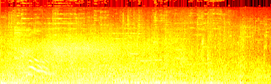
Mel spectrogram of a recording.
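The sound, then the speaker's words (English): German panzer tanks approach in a dramatic sound effect: a loud, dense mechanical clanking and grinding rumble that carries on continuously and eases slightly toward the end. “But I know that shape. Blimey. They're German panzer tanks.”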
